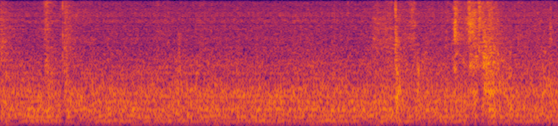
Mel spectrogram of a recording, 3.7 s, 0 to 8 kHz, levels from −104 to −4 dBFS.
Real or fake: fake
